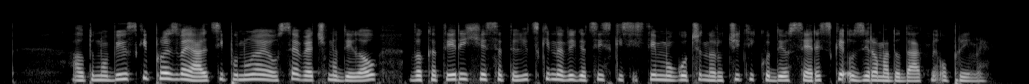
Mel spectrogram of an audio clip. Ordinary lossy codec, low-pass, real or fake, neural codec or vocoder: none; 7.2 kHz; fake; codec, 16 kHz, 4 kbps, X-Codec, HuBERT features, trained on balanced general audio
